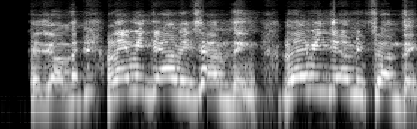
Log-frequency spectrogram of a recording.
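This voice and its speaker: A man at an extremely high pitch and fairly quick pace, amid noticeable background noise. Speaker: podcast host. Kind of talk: heated debate. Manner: interrupting, talks over others.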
